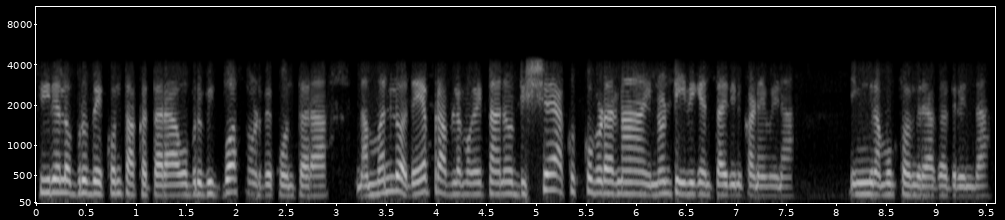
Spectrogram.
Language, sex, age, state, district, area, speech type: Kannada, female, 30-45, Karnataka, Mandya, rural, conversation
